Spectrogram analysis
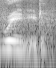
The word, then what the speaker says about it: read: I try to read. Форма past simple, несмотря на то, что она пишется точно так же, читается иначе, как слово красный.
